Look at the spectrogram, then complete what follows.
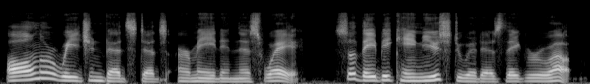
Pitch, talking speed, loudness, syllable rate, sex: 165 Hz, 185 wpm, -17 LUFS, 4.6 syllables/s, female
